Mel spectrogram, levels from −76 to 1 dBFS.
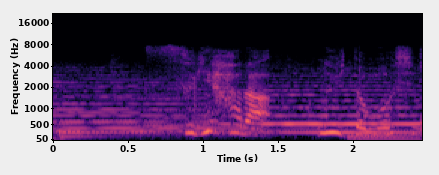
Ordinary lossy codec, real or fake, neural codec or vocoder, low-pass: none; real; none; none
